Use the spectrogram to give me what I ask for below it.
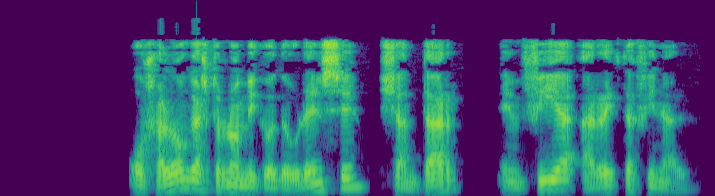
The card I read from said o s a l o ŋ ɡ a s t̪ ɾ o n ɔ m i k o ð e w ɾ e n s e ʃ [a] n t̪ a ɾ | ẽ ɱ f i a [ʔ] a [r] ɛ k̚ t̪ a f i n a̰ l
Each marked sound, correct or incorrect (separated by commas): correct, correct, correct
